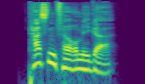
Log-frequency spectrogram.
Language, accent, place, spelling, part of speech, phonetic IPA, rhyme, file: German, Germany, Berlin, tassenförmiger, adjective, [ˈtasn̩ˌfœʁmɪɡɐ], -asn̩fœʁmɪɡɐ, De-tassenförmiger.ogg
- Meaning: inflection of tassenförmig: 1. strong/mixed nominative masculine singular 2. strong genitive/dative feminine singular 3. strong genitive plural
